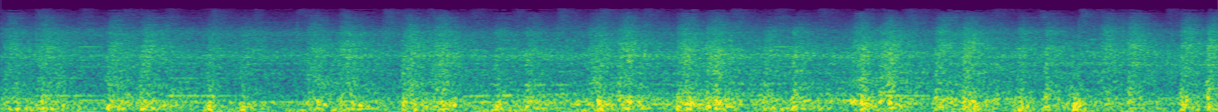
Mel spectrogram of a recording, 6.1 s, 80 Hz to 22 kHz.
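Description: Hankyu 9000 series electric train pulling out and running away down the line, its wheels clacking in a run of clicks over the rail joints.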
